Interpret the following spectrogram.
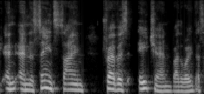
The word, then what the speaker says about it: Etienne: to sit there and the Saints signed Travis Etienne, by the way. That's how it's pronounced. Etienne.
